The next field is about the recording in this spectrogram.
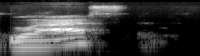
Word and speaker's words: Blxst: His name is Blast. Okay, so it's spelled B-L-X-S-T.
